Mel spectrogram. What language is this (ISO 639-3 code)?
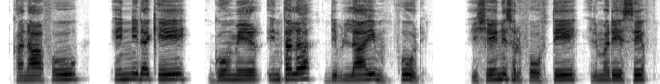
orm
